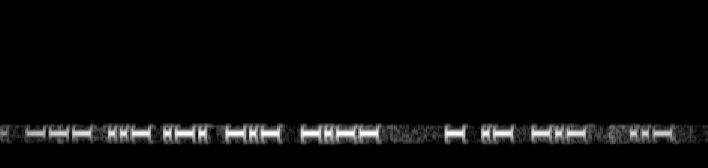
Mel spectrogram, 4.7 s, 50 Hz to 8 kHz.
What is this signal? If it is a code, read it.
Morse code, heard as a keyed tone, about 32 wpm, 550 Hz, with radio noise. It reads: OURKY TAK U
